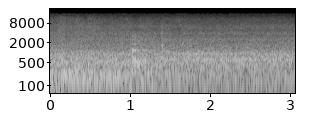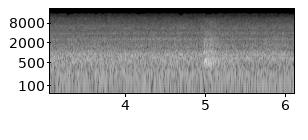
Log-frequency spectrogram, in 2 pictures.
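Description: Train wheels clack and squeal on the rails.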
